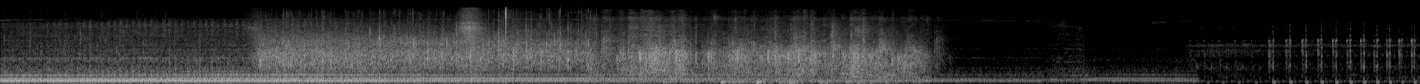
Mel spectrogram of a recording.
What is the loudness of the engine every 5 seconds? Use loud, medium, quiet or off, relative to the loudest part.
loud, medium, quiet.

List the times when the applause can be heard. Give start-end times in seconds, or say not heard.
0.0-9.4.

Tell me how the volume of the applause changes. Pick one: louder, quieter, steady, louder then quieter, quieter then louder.
louder.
